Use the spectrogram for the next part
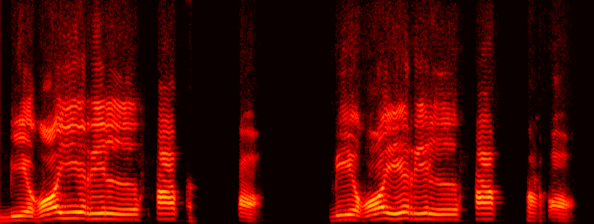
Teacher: seolah-olah ada jeda, cuman bukan narik napas, seolah-olah ada jeda baru memantul besar karena wakof · Jadi di ini kita wakof ya atau berhenti di haqqo. Qaf itu qalqalah ya, punya sifat qalqalah, dan di sini ada tasdid dan kita wakof. Jadi qalqalahnya masuk qalqalah kubro, qalqalah besar ya.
